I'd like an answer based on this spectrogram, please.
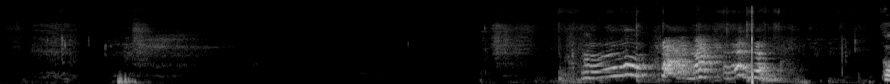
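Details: Husky trying to hide chapati under the bed indoors: after a quiet pause, a burst of wavering, yodel-like grumbling and whines rises and falls for about three seconds, with a person speaking and a sharp knock.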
